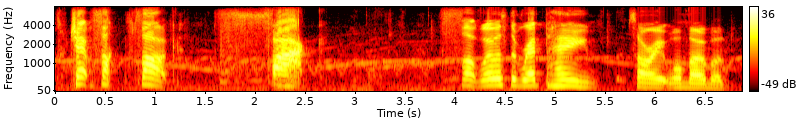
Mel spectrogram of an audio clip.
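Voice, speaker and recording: A man with a high pitch projects his raised voice with lively intonation over noticeable background noise. He goes at a very slow pace, with long, frequent pauses. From Britain. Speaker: game streamer. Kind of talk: live gameplay commentary. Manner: casual, rambling.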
